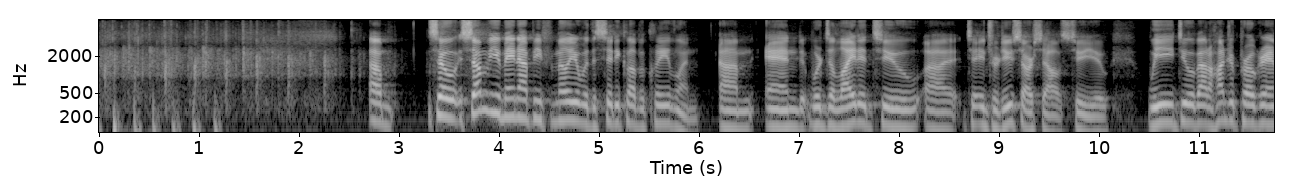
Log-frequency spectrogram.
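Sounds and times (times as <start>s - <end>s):
audience applause: 0.0s - 2.7s
speech: 2.7s - 11.7s.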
